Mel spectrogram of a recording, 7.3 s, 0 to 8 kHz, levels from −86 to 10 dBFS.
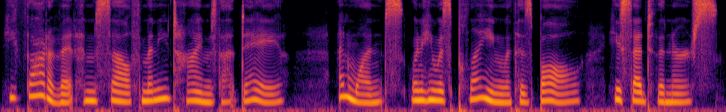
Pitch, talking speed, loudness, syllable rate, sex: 210 Hz, 190 wpm, -17 LUFS, 4.3 syllables/s, female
